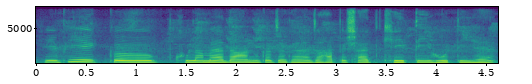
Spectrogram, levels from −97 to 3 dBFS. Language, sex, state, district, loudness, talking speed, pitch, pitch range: Hindi, female, Bihar, Lakhisarai, -14 LUFS, 180 wpm, 215 Hz, 205-235 Hz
